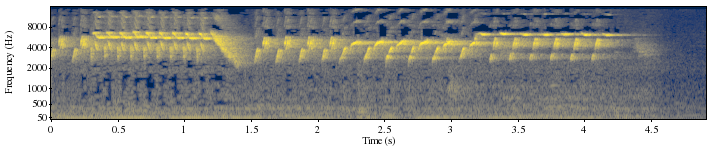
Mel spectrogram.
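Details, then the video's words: A goldfinch x canary mule from 2013 sings a sustained high trill, dips into a steep falling slur, then continues with quick, slightly buzzy repeated notes and another steady trill before falling silent. "Καρδερινοκαναρο 2013 goldfinch x canary mule"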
